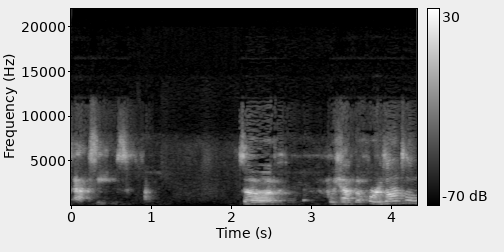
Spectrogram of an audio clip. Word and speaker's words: axes: axes go ahead and write out how that's pronounced as well it's not axes it's axes so we have the horizontal one which is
